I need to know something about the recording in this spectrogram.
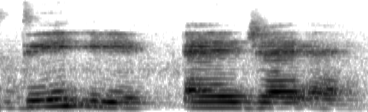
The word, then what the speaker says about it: Deaja: to spell it. It's Deaja.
